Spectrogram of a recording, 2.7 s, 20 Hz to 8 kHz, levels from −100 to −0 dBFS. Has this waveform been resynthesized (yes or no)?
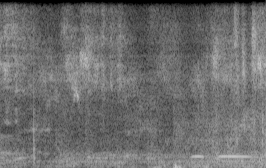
yes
